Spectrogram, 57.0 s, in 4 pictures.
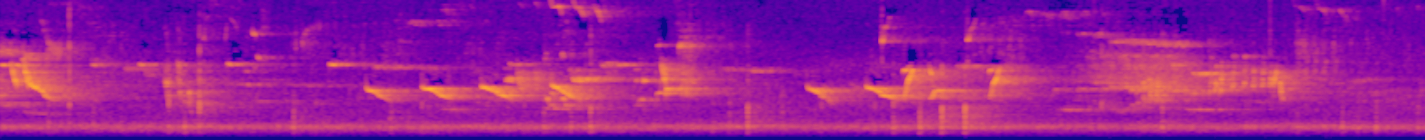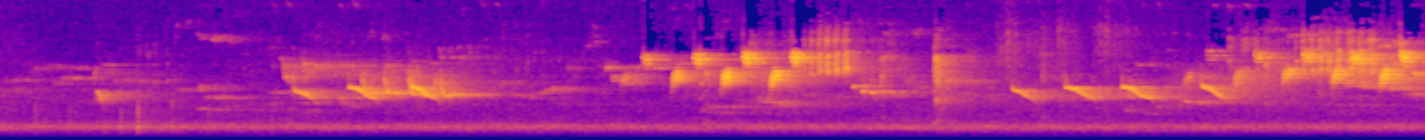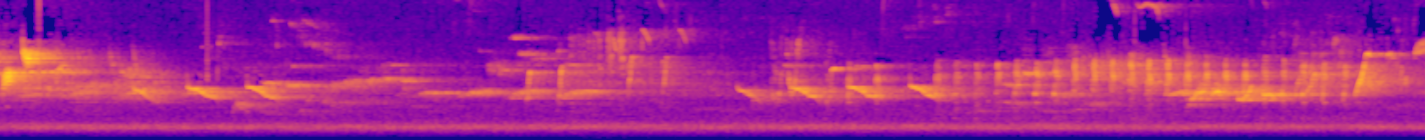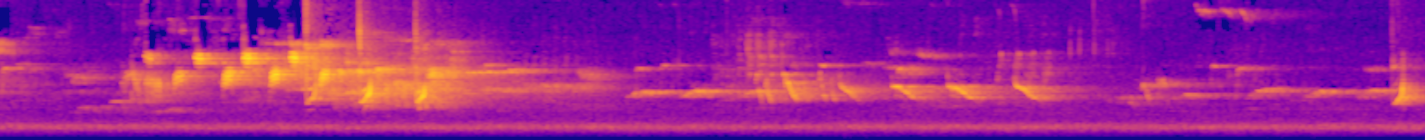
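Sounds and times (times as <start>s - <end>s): songbirds chirping: 0.0s - 57.0s
steady low background hiss: 0.0s - 57.0s.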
